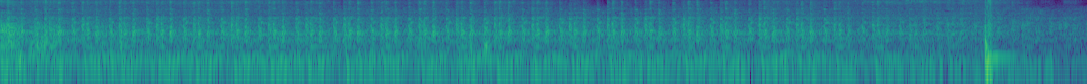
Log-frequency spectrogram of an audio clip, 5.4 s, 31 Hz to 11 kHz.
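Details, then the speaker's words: 2003 Ford F350 6.0 diesel: rough lumpy idle, uneven stumble, barely staying running with odd bank (cylinders 1, 3, 5, 7) dead; combustion gas in fuel from leaking injector sealing washers. "and here's your cylinder contribution we got the whole odd side out remember now when fums do this they usually take out two per side"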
